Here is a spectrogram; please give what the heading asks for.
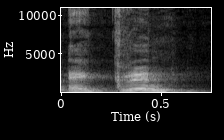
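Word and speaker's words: Egryn: this sort of church area clan and then egrin and that's yeah egrin e g r r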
